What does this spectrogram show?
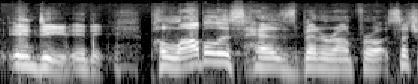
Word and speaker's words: Pilobolus: It's pronounced Pilobolus. Okay, and Pilobolus, indeed. Pilobolus has been around for such a long time,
